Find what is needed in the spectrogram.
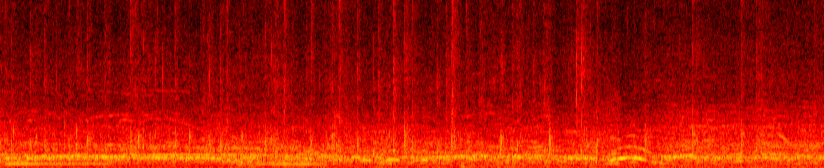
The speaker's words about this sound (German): Weil es das Schwingfest auf dem Boden vom Nordostschweizer Schwingverband ist, hat der grösste Teil vom Publikum auch den Nordostschweizer Samuel Giger unterstützt und gute Aktionen von ihm frenetisch gefeiert.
